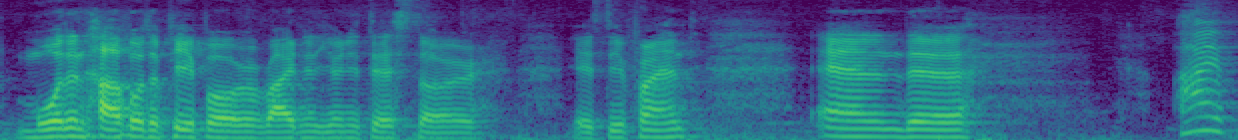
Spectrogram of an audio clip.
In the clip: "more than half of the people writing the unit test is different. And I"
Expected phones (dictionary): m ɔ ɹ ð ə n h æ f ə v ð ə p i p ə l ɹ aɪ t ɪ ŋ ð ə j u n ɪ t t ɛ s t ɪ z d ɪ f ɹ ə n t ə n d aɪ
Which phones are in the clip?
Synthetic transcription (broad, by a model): m ɔ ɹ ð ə n h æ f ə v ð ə p i p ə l ɹ aɪ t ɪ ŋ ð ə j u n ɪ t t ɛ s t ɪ s d ɪ f ɹ ə n t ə n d aɪ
